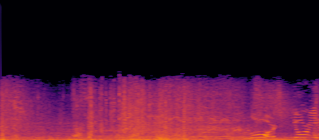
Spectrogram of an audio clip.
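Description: Horses whinny during a battle in the strategy city-builder game Infinity Kingdom, several rising neighs near the end over clashing combat sounds and game music.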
